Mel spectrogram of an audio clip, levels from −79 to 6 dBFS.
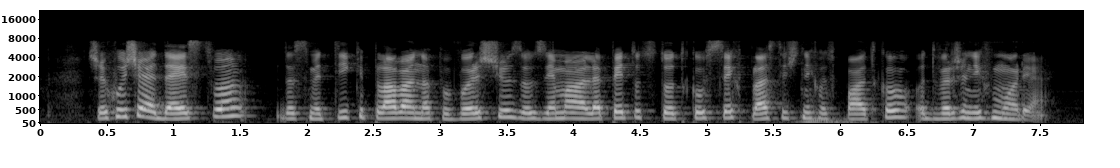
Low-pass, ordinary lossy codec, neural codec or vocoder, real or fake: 7.2 kHz; none; none; real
